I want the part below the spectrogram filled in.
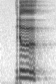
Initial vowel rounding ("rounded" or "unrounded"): rounded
